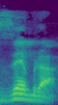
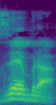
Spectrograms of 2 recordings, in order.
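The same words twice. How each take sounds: The two takes are said the same way.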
